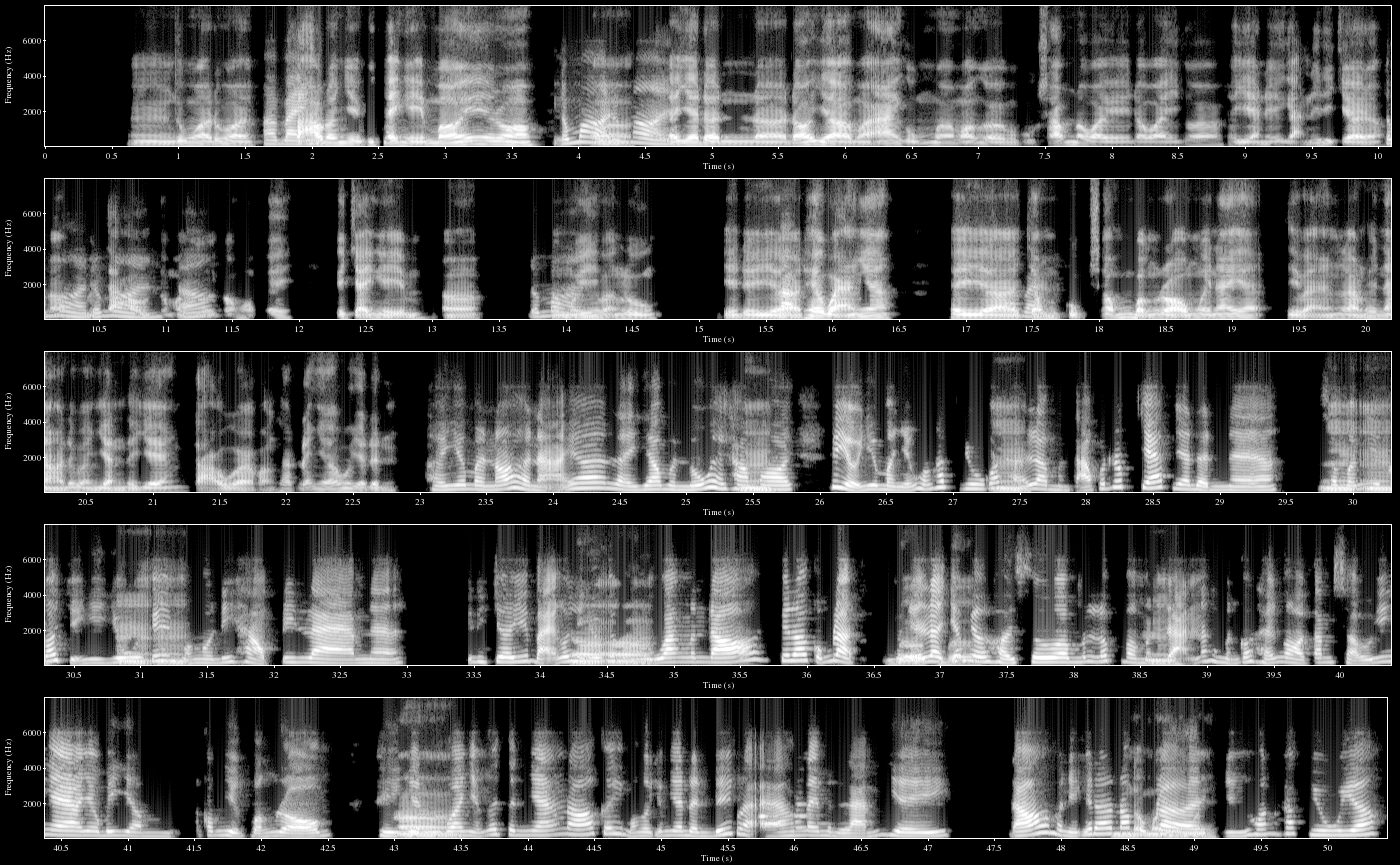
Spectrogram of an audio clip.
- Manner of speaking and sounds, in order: other background noise; in English: "group chat"; alarm
- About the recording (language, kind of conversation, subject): Vietnamese, unstructured, Khoảnh khắc nào trong gia đình khiến bạn nhớ nhất?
